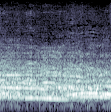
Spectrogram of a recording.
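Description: A wrestling crowd yelling, many voices held long and overlapping at different pitches, slowly rising and falling.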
